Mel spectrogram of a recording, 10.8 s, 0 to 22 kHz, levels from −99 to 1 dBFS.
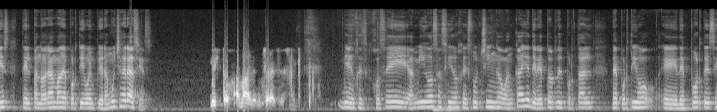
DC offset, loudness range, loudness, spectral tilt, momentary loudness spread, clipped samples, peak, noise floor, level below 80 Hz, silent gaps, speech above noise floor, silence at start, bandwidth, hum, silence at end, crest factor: under 0.1%; 5 LU; -17 LUFS; -6 dB/octave; 13 LU; 0.3%; 0 dBFS; -49 dBFS; -60 dBFS; none; 33 dB; 0 s; 15.5 kHz; none; 0 s; 16 dB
